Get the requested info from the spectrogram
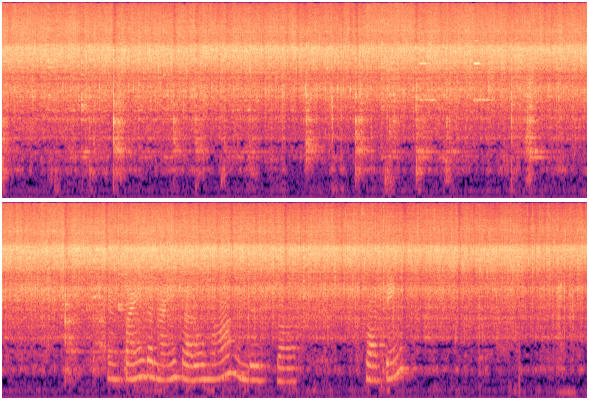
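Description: Green chilies, garlic and ginger frying in hot gingelly oil in a pressure cooker, a steady sizzle, while a spoon stirs and scrapes them with frequent light clinks against the pot. The aromatics are being sautéed to drive off their raw smell.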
